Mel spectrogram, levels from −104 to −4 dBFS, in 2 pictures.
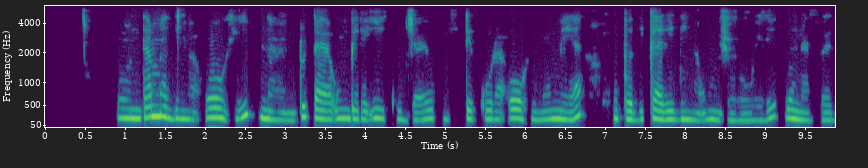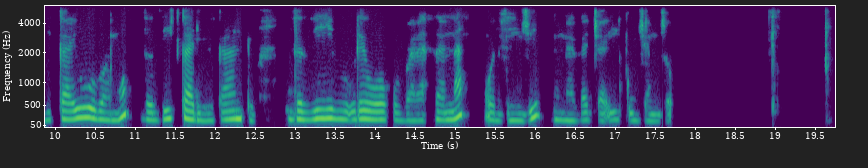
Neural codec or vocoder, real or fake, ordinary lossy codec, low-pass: codec, 16 kHz, 16 kbps, FreqCodec, larger model; fake; Opus, 32 kbps; 5.4 kHz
